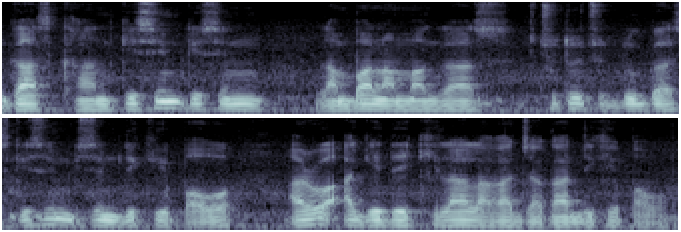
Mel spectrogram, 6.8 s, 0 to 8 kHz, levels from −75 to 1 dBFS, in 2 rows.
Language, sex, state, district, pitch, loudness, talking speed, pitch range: Nagamese, male, Nagaland, Dimapur, 90 Hz, -22 LUFS, 195 wpm, 85-95 Hz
